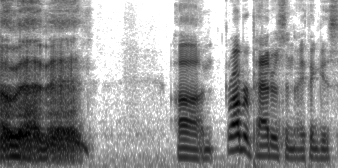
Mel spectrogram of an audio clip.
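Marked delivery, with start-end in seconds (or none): 0.0-0.9 loud belted-out movie-style delivery.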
